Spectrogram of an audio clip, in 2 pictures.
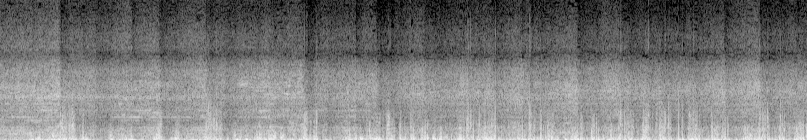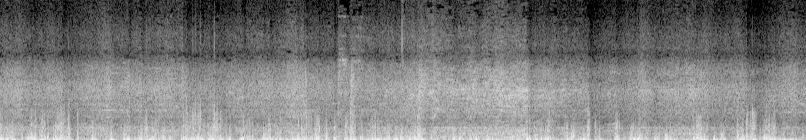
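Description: Express passenger train running at speed, its wheels and carriage rumbling along the track as heard from the moving coach, with wind buffeting the microphone.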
